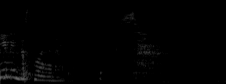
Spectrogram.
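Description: The tail of a woman's laugh falling in pitch, then a soft breathy exhale about a second later, fading to near silence.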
